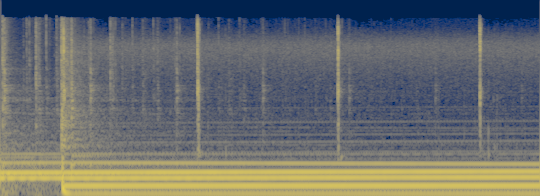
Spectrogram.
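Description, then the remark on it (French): A clock ticks steadily, roughly once per second, each tick sharp and distinct over a constant low, droning tone that begins just after the first tick. No one speaks. “Là où ils entendent le tic-tac de l'horloge, la cocotte minute.”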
